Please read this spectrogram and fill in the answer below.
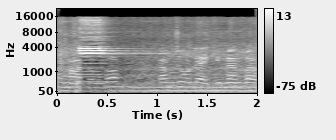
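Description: A man speaking over steady street-traffic rumble, with one short vehicle horn toot near the start.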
